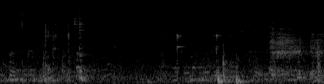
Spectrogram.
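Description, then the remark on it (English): A ceramic crock pot for cooking brisket is handled, with several light clinks and knocks of crockery and a lid scraping at an uneven pace, faint voices murmuring underneath. “This is for our crock pot.”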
